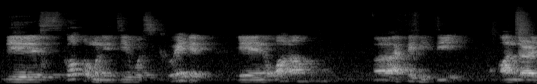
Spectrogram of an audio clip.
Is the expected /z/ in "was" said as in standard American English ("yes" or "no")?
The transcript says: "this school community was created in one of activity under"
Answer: no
